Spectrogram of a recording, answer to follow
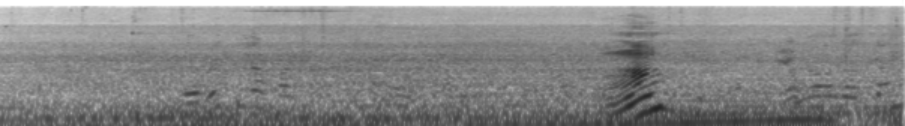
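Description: Street traffic: a car engine running close by, its low hum growing louder through the clip. Faint voices of passers-by are heard, one rising briefly about four seconds in.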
